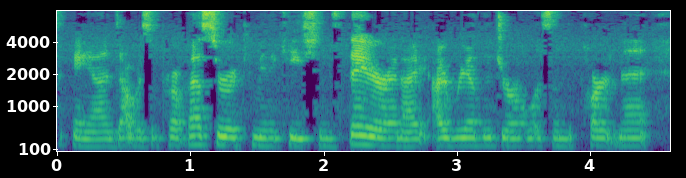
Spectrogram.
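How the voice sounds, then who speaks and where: With an Ohio accent, a woman talks at a fairly quick pace in a fairly low pitch, her intonation monotone and flat. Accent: Ohio accent, still noticeable in vowels. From US Midwest, Northeast Ohio. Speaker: university lecturer. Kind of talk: course introduction video. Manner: conversational with filler words.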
